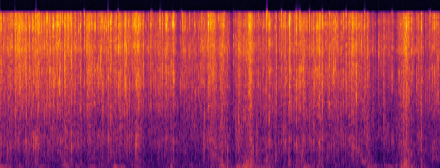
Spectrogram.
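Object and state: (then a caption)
Plastic air pillow packaging. Fingertips and nails tap rapidly on a strip of clear, inflated plastic air-pillow packaging cushions and crinkle the film. The result is a dense, continuous, bright crinkling and crackling that stays at a steady level throughout, with quick, short taps blurring together and little low end.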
